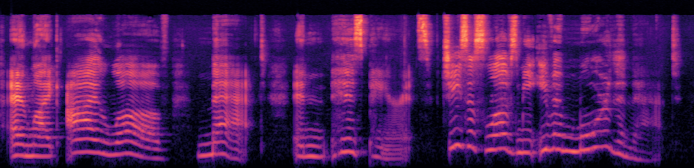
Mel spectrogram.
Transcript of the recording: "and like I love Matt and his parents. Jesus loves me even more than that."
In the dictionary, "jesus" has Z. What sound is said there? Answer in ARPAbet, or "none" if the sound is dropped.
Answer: Z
